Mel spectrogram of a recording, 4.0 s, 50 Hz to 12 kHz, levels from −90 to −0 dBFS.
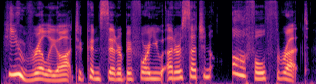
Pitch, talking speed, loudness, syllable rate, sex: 215 Hz, 180 wpm, -18 LUFS, 5.9 syllables/s, female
